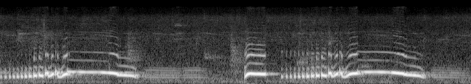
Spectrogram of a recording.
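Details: Pelung-style song of a puter turtle dove with a metal-edged terasan voice: two long coos, each a rough rising onset, a sustained clear note and a falling end, separated by a quieter low trill.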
